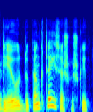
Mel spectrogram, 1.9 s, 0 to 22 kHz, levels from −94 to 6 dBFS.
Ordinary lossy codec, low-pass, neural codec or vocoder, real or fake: MP3, 96 kbps; 10.8 kHz; none; real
